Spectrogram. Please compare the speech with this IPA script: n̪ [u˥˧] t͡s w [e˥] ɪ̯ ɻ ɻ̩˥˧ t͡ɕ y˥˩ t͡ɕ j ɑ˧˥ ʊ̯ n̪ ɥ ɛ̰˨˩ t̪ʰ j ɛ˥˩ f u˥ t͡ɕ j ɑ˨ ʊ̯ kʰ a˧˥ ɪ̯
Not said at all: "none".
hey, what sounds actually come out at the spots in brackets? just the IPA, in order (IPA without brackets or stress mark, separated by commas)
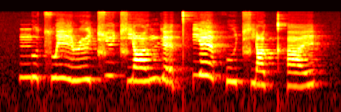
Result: u˥˧, e˥˧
